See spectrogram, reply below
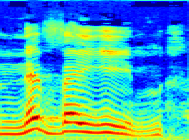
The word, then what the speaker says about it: Nevi'im: The second group that we come to are the prophets, or as it is in the Hebrew, the Nevi'im. N-E-B for Bertie, H-I-I-M. The Nevi'im. A Beth is pronounced as a V.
